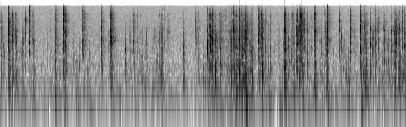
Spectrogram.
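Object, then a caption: Thin paper sheet. A thin light-brown paper sheet is held in both hands while fingertips wave, flex and crinkle it. The result is a dense run of sharp, bright crackles and rustles, with louder bursts coming in uneven waves.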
